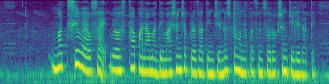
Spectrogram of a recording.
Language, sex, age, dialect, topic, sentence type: Marathi, female, 25-30, Northern Konkan, agriculture, statement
